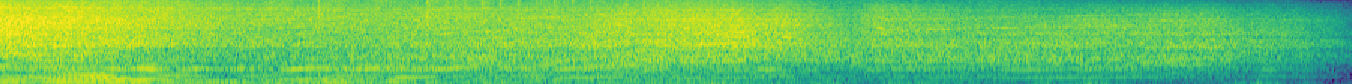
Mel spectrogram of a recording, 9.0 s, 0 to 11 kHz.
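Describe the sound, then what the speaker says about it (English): A Ferrari fitted with a Klein Inconel exhaust roars loudly and close up, its pitch rising and falling over several seconds before fading away, with no voices. "Ferrari factory exhaust and make it sound glorious like an F1 car, such as this Klein Inconel exhaust"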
